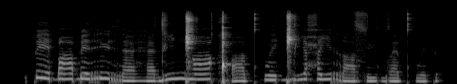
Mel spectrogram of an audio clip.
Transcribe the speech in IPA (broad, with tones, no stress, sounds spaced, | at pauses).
p e˥˧ ɓ ɑ˦˥ ɓ e˦˥ r y˥˧ r æ˩ ɦ æ˩ d i˦˥ ŋ͡ǁ ɑ˦˥ ǃʼ ɑ˩ kʷʰ e˧ ɡ͡ǁ i˦˥ ħ i˦˥ r ɑ˩ s y˩ ɡʷ æ˩ kʷʰ e˩ p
